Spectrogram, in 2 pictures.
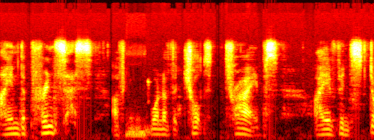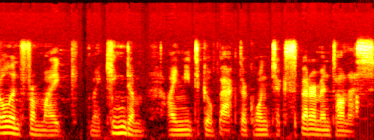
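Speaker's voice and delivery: soft, quiet hissing whisper. Voicing a captive princess trying to be quiet but clear, in a soft hissing whisper. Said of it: "in her kind of her soft voice, she's kind of like whispering or hissing".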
